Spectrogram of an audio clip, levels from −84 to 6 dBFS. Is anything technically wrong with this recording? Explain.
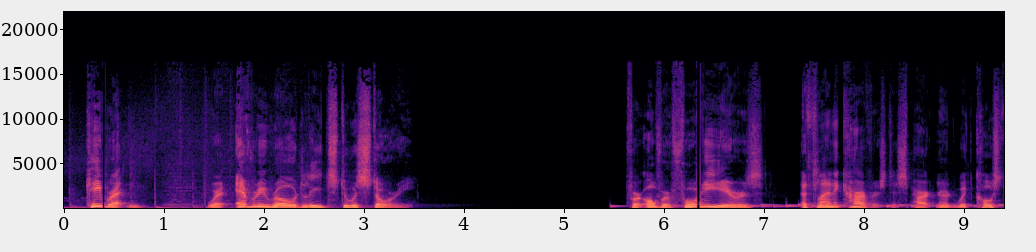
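Yes, there are two short dropouts. At 0.38 s the sound cuts to silence for about 29 ms, and at 6.33 s it does it again for about 39 ms, picking back up each time. That pattern is likely a Bluetooth stall: radio interference held up packets, the headphones' buffer emptied, and playback paused until the resent data arrived. What you hear is a quick gap, then the sound carrying on.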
